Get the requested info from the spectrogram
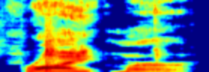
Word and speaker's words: primer: That is the American pronunciation. The British pronunciation is primer.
